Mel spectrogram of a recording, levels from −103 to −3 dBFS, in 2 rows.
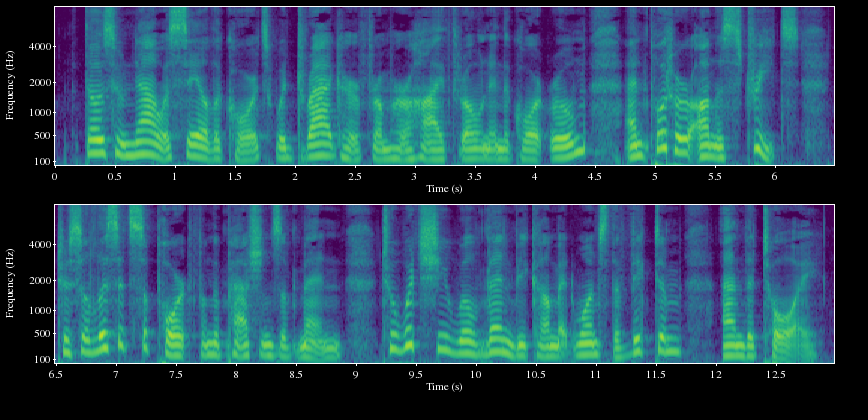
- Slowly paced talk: No, average, 200 wpm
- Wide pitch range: Yes, wide, 6.0 semitones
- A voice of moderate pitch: Yes, medium, 160 Hz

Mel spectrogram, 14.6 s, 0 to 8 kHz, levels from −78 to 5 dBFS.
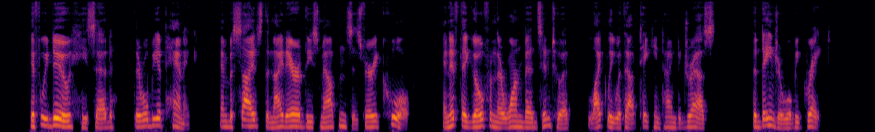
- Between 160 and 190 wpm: Yes, average, 175 wpm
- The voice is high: No, low, 125 Hz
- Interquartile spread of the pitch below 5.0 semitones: Yes, average, 3.5 semitones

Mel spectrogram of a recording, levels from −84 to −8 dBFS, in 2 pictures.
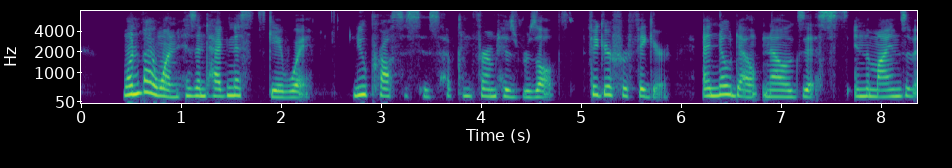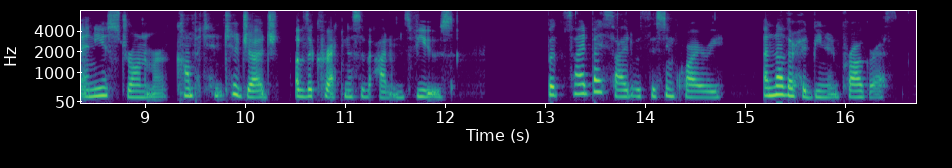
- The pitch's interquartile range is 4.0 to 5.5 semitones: No, average, 3.5 semitones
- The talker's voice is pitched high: Yes, high, 230 Hz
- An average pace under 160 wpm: No, average, 170 wpm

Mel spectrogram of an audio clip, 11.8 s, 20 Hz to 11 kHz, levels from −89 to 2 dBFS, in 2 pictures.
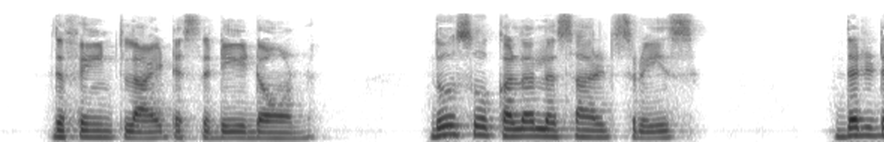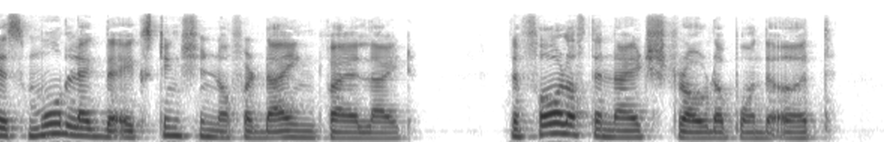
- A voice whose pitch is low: No, medium, 150 Hz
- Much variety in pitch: No, average, 3.9 semitones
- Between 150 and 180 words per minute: Yes, average, 170 wpm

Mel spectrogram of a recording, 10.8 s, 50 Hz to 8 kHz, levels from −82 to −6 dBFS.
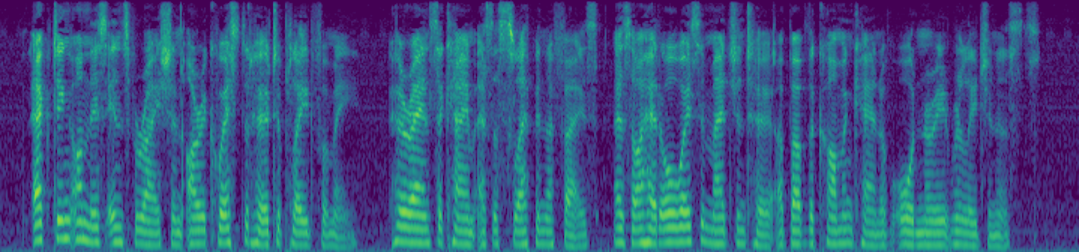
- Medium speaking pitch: Yes, medium, 155 Hz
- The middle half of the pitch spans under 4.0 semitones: Yes, average, 2.8 semitones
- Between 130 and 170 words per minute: No, average, 185 wpm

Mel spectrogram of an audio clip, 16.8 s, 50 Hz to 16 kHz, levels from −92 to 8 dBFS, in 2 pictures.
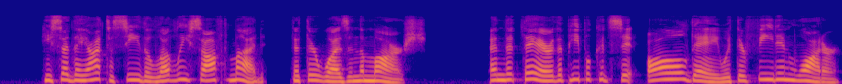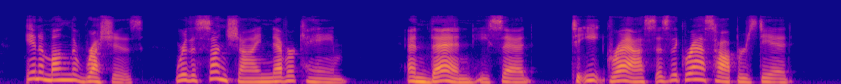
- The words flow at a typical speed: Yes, average, 180 wpm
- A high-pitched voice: Yes, high, 205 Hz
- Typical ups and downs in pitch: No, wide, 6.0 semitones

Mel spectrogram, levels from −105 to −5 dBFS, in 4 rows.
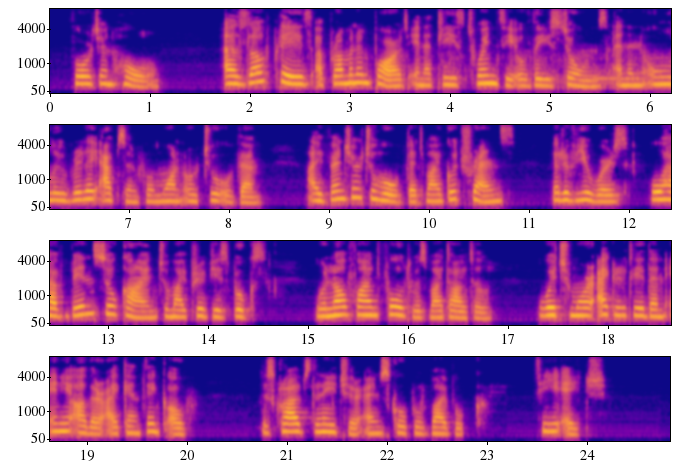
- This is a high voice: Yes, high, 215 Hz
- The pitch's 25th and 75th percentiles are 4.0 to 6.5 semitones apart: Yes, average, 4.3 semitones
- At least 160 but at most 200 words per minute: Yes, average, 170 wpm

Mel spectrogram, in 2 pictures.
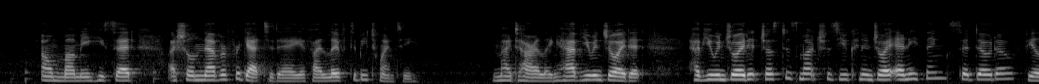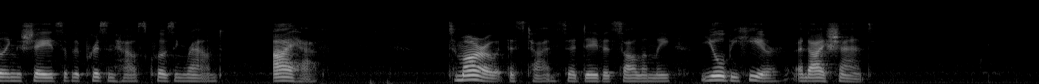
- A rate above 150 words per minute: Yes, average, 175 wpm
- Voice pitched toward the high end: No, medium, 180 Hz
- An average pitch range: No, wide, 5.9 semitones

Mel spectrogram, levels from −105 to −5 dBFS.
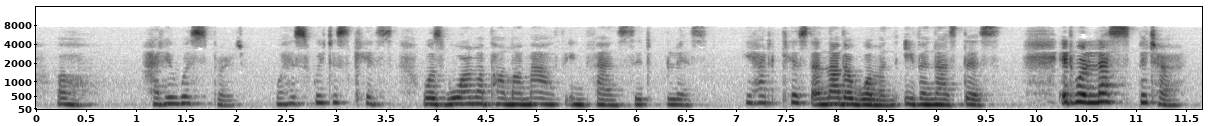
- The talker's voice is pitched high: Yes, high, 205 Hz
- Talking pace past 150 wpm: No, average, 145 wpm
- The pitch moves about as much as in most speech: Yes, average, 3.2 semitones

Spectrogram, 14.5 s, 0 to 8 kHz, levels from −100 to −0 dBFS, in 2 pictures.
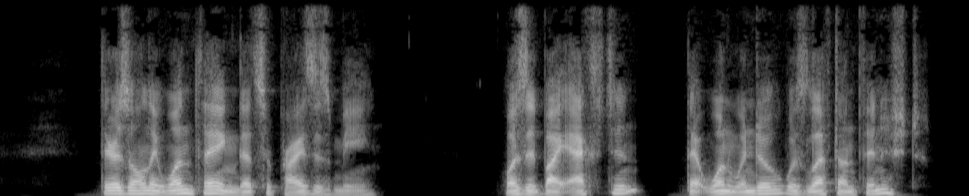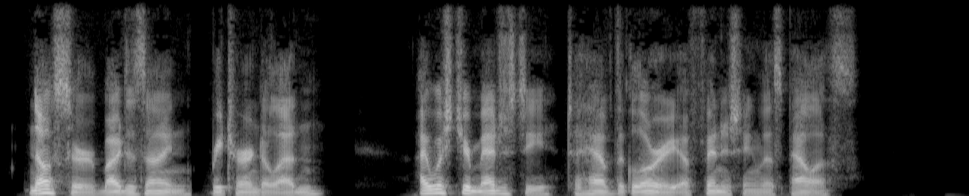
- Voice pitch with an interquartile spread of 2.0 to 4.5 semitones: Yes, average, 4.1 semitones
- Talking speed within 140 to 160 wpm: Yes, average, 150 wpm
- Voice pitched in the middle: No, low, 110 Hz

